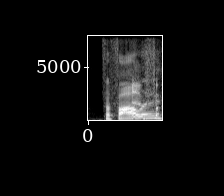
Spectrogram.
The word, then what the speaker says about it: farfalle: It's like far farfalle, farfalle, farfalle, uh, farfalle.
